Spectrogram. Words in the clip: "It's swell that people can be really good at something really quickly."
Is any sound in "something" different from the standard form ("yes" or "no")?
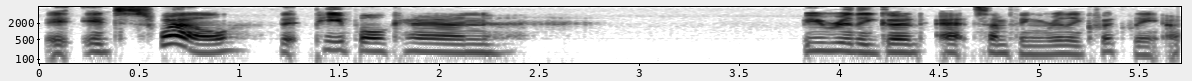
no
